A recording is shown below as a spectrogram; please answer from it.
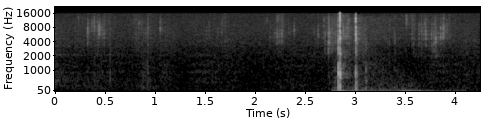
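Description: Knife flaking cooked salmon on a wooden chopping board: soft quiet scraping, then two sharp taps of the blade against the board about three seconds in.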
